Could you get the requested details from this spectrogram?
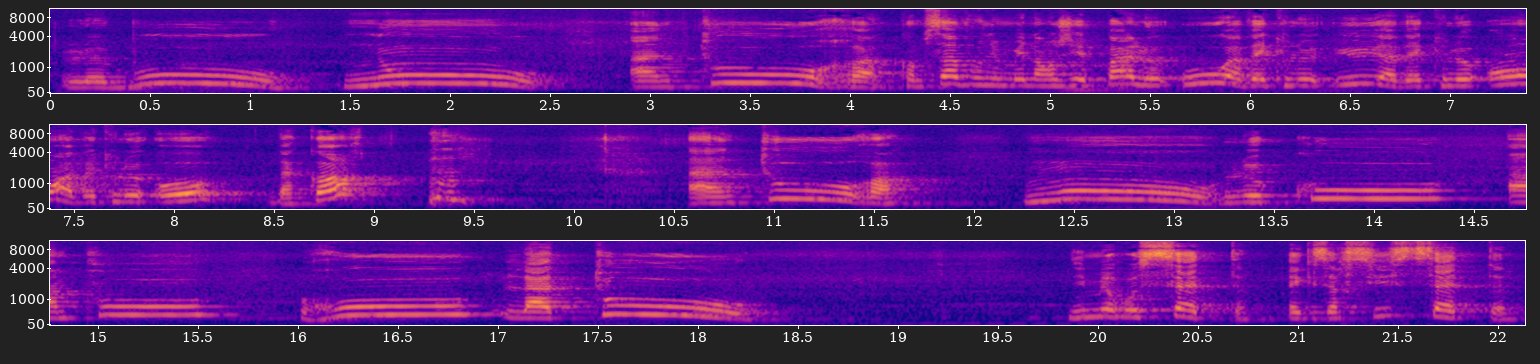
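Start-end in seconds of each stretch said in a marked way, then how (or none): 0.1-4.1 each "ou" sustained, then falling, as in "nous"; slow demonstration of long "ou" in "bout", "nous", "tour"; elongated vowel. Shown as a demonstration. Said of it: "on allonge un petit peu le son de la voix". 10.6-18.3 high sustained "ou" on each word, "mou" to "toux"; slow chant-like drill stretching "ou" in "roue"; elongated vowel. Shown as a demonstration. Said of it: "on allonge un petit peu le son de la voix".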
